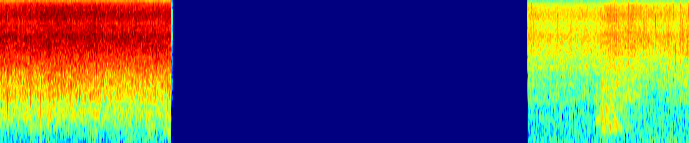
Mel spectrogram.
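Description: Onions frying in a pan until golden for kadala curry give a loud, steady sizzle that cuts out abruptly, then returns quieter with a few soft stirring sounds.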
